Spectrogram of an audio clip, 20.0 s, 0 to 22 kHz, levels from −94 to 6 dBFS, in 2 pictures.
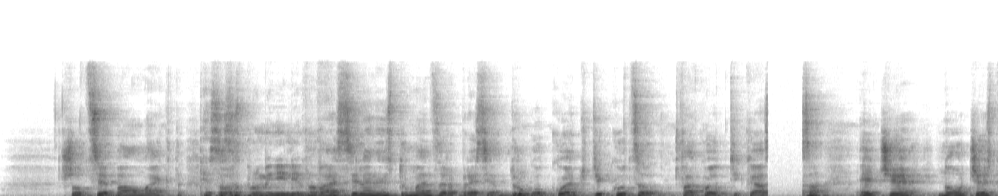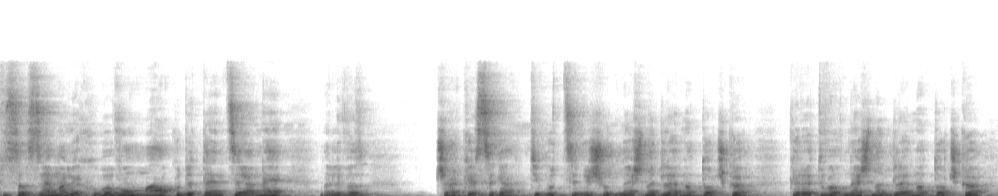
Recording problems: room echo; slight; dies away in 0.6 s
off-mic speech; somewhat distant
audio cutting out; at 7.5 s

